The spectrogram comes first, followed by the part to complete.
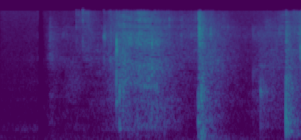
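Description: Quiet workshop with faint shuffling and a single short knock about one and a half seconds in.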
